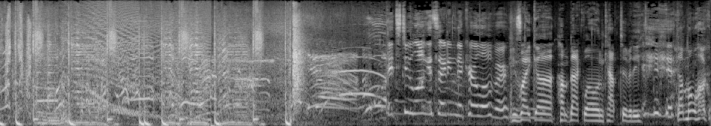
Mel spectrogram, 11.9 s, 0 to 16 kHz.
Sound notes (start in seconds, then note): 5.8 crowd cheering; 10.8 laughing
